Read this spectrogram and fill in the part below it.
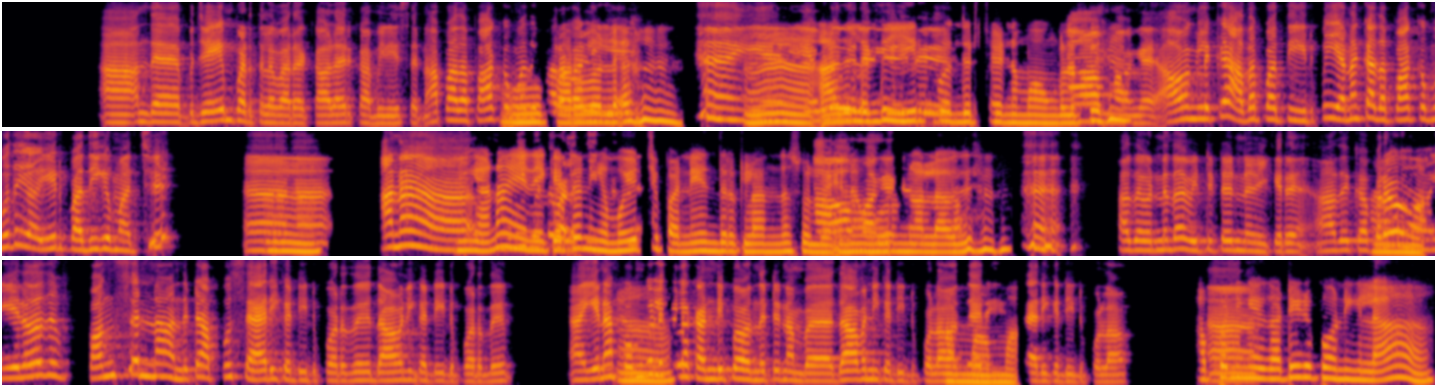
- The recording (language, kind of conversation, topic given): Tamil, podcast, வயது கூடுவதற்கேற்ப உங்கள் உடை அலங்காரப் பாணி எப்படி மாறியது?
- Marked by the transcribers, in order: "கலர்" said as "காலர்"; chuckle; laughing while speaking: "எ எவ்ளோ ஒரு இது"; drawn out: "அ"; chuckle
